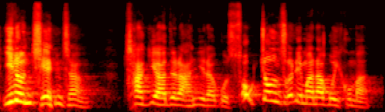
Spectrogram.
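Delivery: father cursing the departing doctor; angry curse. Retold or imitated. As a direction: spit the curse after him. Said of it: "하고 소리를 쳤어요".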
